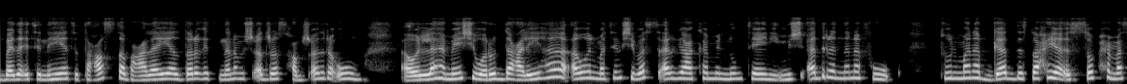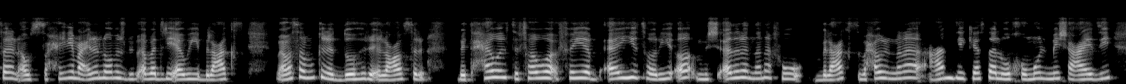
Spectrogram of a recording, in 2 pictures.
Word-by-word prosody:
بدأت 230 +2 +2
إن 220 -1 +1
هي 250 +3 +2
تتعصب 240 +1 -2
عليَّ 230 +5 +2
لدرجة 250 +2 0
إن 225 - -4
أنا 245 +3 -2
مش 260 -1 -8
قادرة 235 +2 0
أصحى، 250 -4 -5
مش 200 - -9
قادرة 270 0 0
أقوم، 255 -2 -1 0.4
أقول 205 +4 +5
لها: 270 +3 +4
"ماشي." 270 +3 0
وأرد 240 +1 +3
عليها، 255 +9 +2
أوّل 280 +2 +1
ما 250 - +1
تمشي 295 +2 -5
بس 310 +4 -1
أرجع 270 +1 +2
أكمّل 265 -1 -3
نوم 260 +1 -2
تاني، 240 -5 -1
مش 240 +1 -3
قادرة 315 +4 0
إن 285 -1 -4
أنا 295 +1 -2
أفوق، 255 -6 -4 0.5
طول 280 0 -2
ما 290 - +2
أنا 300 0 +1
بجد 255 +3 +1
صاحية 275 0 +2
الصبح 280 +8 -2
مثلًا 265 -2 -1
أو 220 - +2
تصحيني، 250 +6 -5
مع 255 -4 +1
إن 280 +4 0
هو 290 - +1
مش 290 -3 -1
بيبقى 240 0 -3
بدري 255 -1 +1
أوي، 245 +1 +1
بالعكس 220 +2 -1 0.4
بيبقى 230 - +2
مثلًا 310 +4 +1
ممكن 310 +1 -1
الظهر، 240 +3 +3
العصر، 235 +2 +1 0.3
بتحاول 305 +8 +1
تفوق 285 +1 +1
فيَّ 290 +1 +1
بأي 280 +5 +2
طريقة، 270 +4 0
مش 235 0 -3
قادرة 305 +4 +2
إن 285 -3 -2
أنا 305 +3 -2
أفوق، 265 -4 -3
بالعكس 215 +5 -2
باحاول 280 +5 +1
إن 265 0 -3
أنا 300 +2 -1
عندي 275 +5 +1
كسل 270 0 +1
وخمول 245 +2 0
مش 275 0 -3
عادي. 240 +6 -1
255 Hz, 195 wpm, -16 LUFS, 235-285 Hz, 0.5 s, أقول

